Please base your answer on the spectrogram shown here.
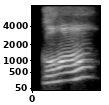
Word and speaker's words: grand: Grand, we will not pronounce the D.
